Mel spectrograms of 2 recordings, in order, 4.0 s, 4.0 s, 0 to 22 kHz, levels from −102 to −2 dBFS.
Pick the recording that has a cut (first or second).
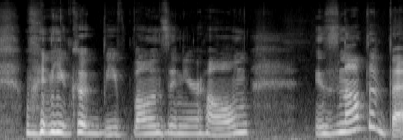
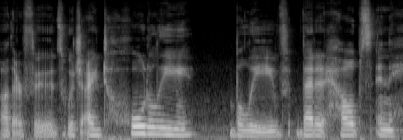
first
